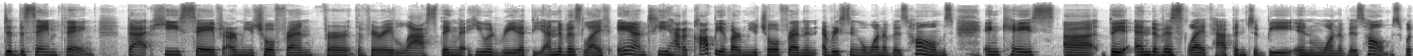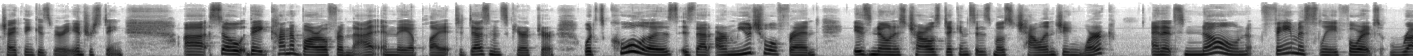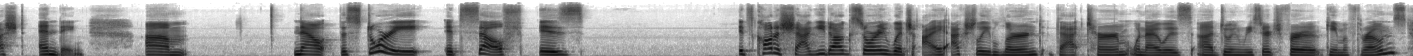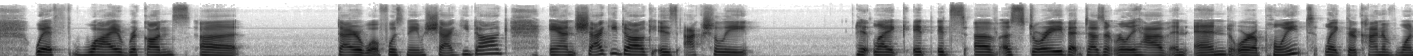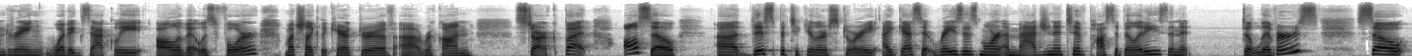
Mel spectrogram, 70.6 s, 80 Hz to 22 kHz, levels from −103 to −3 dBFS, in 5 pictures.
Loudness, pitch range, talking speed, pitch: -15 LUFS, 175-210 Hz, 170 wpm, 190 Hz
